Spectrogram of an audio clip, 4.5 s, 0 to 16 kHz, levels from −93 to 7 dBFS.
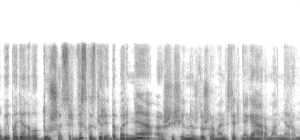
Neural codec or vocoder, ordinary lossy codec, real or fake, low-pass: none; AAC, 64 kbps; real; 10.8 kHz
